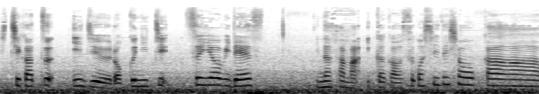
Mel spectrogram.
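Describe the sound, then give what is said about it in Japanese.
A steady low rumble of car interior noise, recorded from inside a car, runs beneath the whole recording, constant and fairly strong, while a woman speaks clearly over it into the microphone. “車の中から収録をしているので雑音が入っていると思うんですけれども申し訳ないです”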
